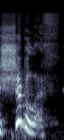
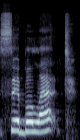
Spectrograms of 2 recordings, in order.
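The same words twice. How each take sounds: First: SHIBBOLETH with a clear SH at the start; standard shibboleth. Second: SIBBOLETH starting on a plain S, no SH; mispronounced shibboleth. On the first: Host explains the password to co-host, standard shibboleth. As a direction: say shibboleth with an opening sh sound. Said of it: "how to pronounce it the same as me". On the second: Host tests the outsider's pronunciation, mispronounced sibboleth. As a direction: open sibboleth with s instead of sh. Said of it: "do you pronounce it sibboleth". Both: Shown as a demonstration.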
